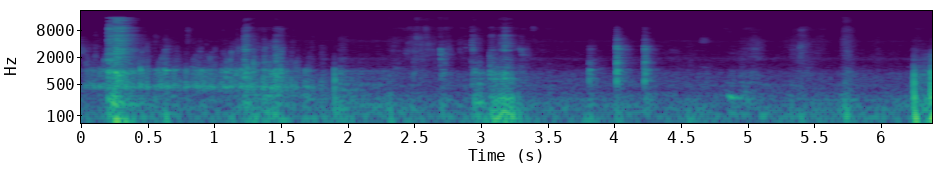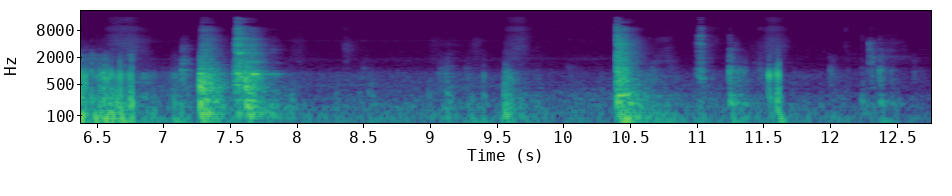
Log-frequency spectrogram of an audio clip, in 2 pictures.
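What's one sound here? A metal pot clanks on a stove's metal grate.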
